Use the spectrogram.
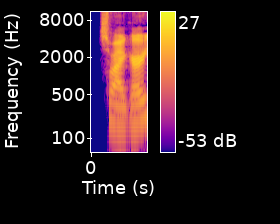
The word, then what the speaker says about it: Schweiger: Schweiger, yes, and Andrew Schweiger to launch Odaptix, whose mission is to provide organizational diagnostic data and insights not previously available.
